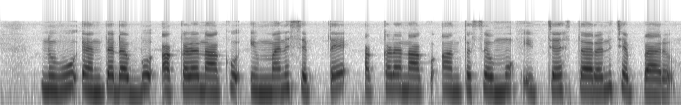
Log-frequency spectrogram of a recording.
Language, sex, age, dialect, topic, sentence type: Telugu, female, 18-24, Utterandhra, banking, statement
